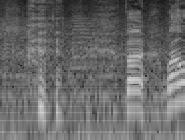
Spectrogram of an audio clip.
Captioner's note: laughs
